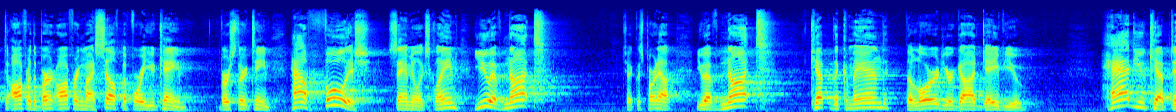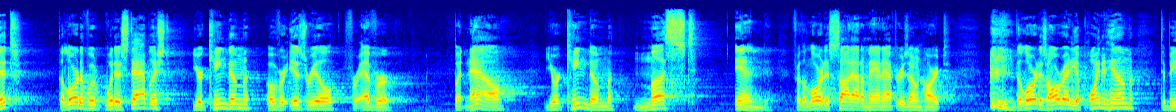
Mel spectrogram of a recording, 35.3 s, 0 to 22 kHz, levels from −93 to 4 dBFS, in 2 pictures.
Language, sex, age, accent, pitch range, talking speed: English, male, 50-69, American, 115-160 Hz, 125 wpm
